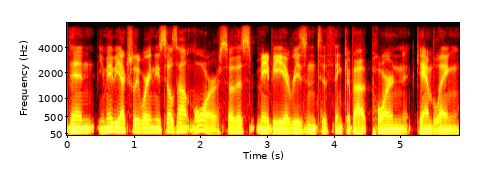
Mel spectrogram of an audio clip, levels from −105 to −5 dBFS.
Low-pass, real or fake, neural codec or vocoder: 7.2 kHz; real; none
